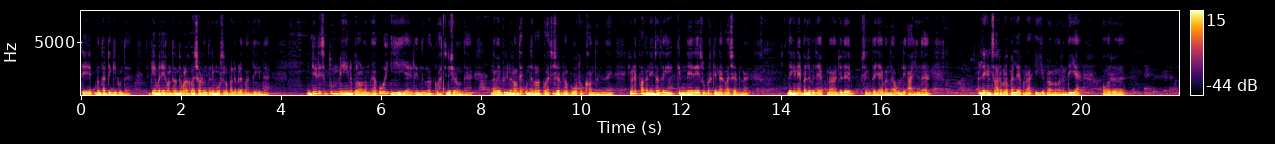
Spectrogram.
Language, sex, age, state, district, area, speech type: Dogri, male, 18-30, Jammu and Kashmir, Samba, rural, spontaneous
